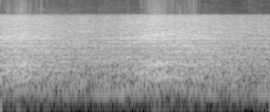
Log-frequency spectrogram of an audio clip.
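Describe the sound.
A customer's car engine revs through a performance exhaust fitted for more sound, giving a loud, rough, continuous roar that swells briefly midway and then eases slightly, with no talking.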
